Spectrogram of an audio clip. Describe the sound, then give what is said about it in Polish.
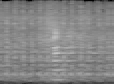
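A home sewing machine, used for mending and altering clothes, runs in a fast, steady mechanical rattle. The dense, even chatter of rapid stitching strokes holds a constant level throughout. “Lubiłam dźwięk maszyny do szycia mojego tatusia.”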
